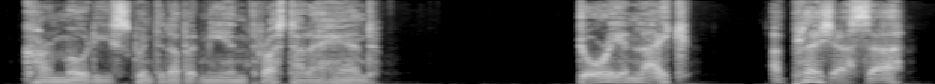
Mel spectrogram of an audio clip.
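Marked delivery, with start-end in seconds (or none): 3.8-6.0 put-on peppery, husky, low British accent with a warble. Del Carmody greets Dorian when introduced, Del Carmody's husky British accent. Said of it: "He spoke with a peppery British accent, lurking beneath a husky, tobacco-ravaged throat warble".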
